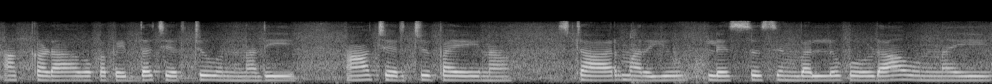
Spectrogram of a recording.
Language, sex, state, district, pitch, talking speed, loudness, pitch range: Telugu, female, Andhra Pradesh, Annamaya, 195 Hz, 85 wpm, -16 LUFS, 195-205 Hz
